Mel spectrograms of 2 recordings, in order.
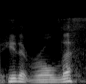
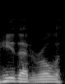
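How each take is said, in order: First: The final -eth of rolleth is fully pronounced. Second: The final -eth of rolleth is barely pronounced. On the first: The speaker calls it wrong. "You don't say" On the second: The speaker calls it right. "See how I said rolleth? That last part you don't pronounce as much"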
